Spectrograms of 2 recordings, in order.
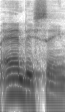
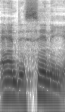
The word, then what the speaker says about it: Andycine: universal vlogging kit from andy scene or andy cine i've heard it pronounced both ways they've provided this kit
